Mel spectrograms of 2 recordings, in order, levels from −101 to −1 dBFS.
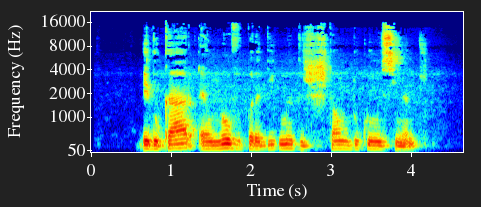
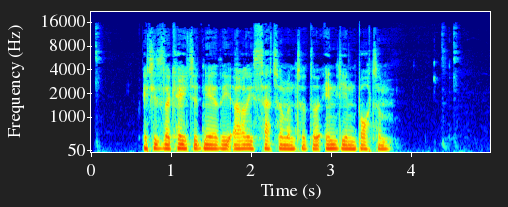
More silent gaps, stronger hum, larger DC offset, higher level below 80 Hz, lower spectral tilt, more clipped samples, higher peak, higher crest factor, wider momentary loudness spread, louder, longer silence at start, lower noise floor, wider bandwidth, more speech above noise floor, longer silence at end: neither; neither; neither; second, -64 dBFS vs -52 dBFS; second, -4 dB/octave vs -7 dB/octave; neither; first, 0 dBFS vs -8 dBFS; about the same, 18 dB vs 16 dB; about the same, 7 LU vs 6 LU; first, -18 LUFS vs -24 LUFS; about the same, 0.65 s vs 0.65 s; about the same, -70 dBFS vs -72 dBFS; first, 16 kHz vs 14.5 kHz; about the same, 52 dB vs 49 dB; second, 0.5 s vs 1.25 s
